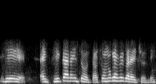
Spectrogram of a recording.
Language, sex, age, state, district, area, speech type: Marathi, female, 18-30, Maharashtra, Sindhudurg, rural, conversation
